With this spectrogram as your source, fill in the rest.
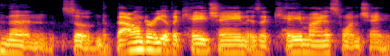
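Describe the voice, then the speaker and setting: Over a quiet background, a man with an ordinary speaking voice talks at a fairly low pitch with ordinary pitch variation. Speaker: graduate student presenting research. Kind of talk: informal lecture. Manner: casual with many fillers.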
